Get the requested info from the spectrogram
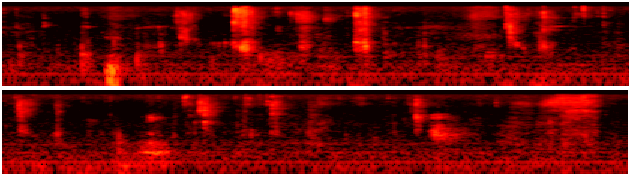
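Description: Faint eating sounds of spiced shrimp being bitten and chewed: scattered soft crunches and sharp wet mouth clicks, with a faint steady low hum underneath.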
